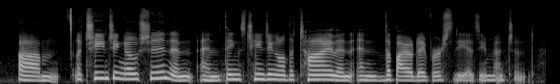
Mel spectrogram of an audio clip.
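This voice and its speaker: A woman with an ordinary speaking voice talks at a medium pitch with ordinary pitch variation and hardly any pauses. The background is quiet. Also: fairly quick pace. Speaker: radio host. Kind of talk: radio interview. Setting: radio studio.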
